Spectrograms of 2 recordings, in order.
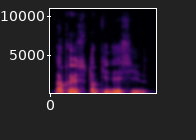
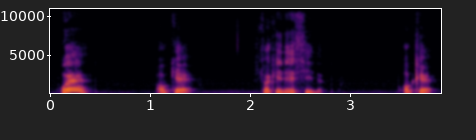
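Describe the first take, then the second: First: "Ok, c'est toi qui décides" pitched high and a little softer, mock sweet; mock-sweet surrender; high sarcastic concession. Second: Drawn-out "ok, c'est toi qui décides" with mock agreement; slow sarcastic concession. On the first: Becky teasing Bayley again, high mock-sweet sarcasm. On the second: Becky mocking Bayley's bossiness, slow sarcastic drawl. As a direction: pretend to give in, dragging it out. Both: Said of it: "Je lui fais".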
